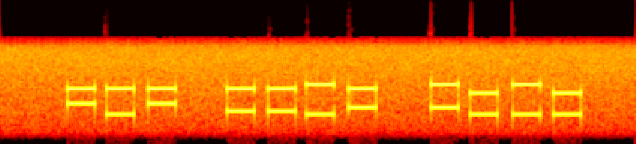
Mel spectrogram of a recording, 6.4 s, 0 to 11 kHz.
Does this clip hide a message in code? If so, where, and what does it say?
Yes: DTMF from 0.7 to 5.8 s, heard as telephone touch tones, dialled by hand, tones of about 280 ms. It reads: 020 5538 9131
